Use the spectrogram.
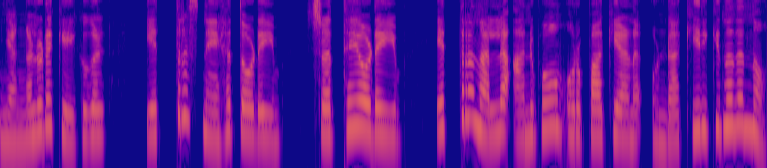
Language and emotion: Malayalam, happy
